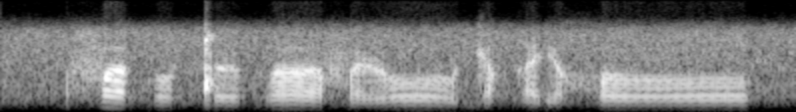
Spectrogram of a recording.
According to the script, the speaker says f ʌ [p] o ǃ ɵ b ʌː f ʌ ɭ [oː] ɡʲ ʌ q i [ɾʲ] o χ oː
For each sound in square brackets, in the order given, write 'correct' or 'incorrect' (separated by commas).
incorrect, correct, correct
